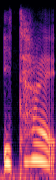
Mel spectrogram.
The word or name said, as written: itai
